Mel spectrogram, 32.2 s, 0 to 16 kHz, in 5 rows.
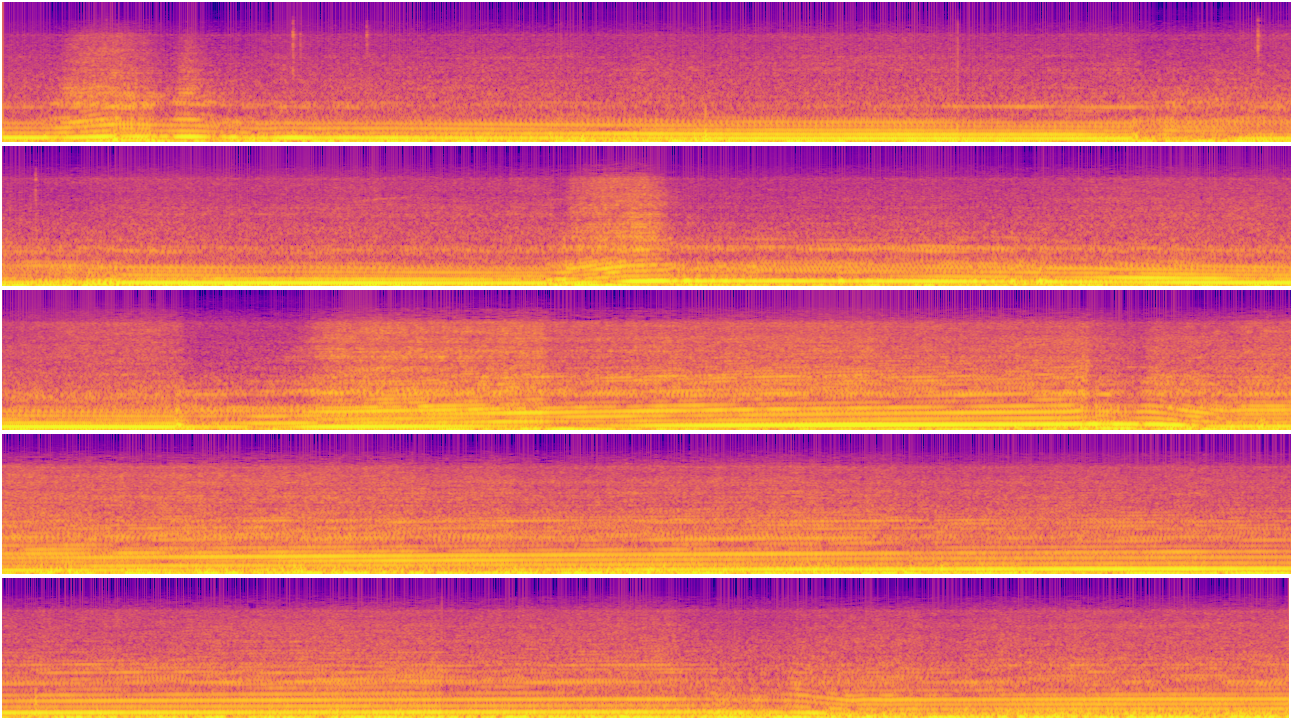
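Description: Hyundai HB20's 1.0 three-cylinder engine heard from inside the cabin, its exhaust running through a cutout diffuser with the valve open. The engine note sinks as the car slows through the first half, then climbs under acceleration, with a sudden drop at an upshift about two-thirds in and a long steady rise to the end.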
